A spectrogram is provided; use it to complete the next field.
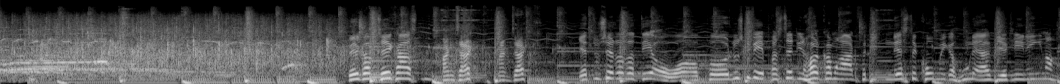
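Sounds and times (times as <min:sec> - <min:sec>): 
studio audience applause for a comedian on a Danish comedy show: 0:00.0 - 0:05.5
bright music with punchy low notes: 0:00.0 - 0:10.5
speech: 0:03.5 - 0:10.5.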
